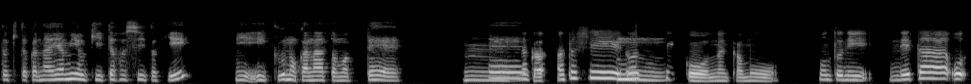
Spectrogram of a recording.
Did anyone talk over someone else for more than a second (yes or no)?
no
